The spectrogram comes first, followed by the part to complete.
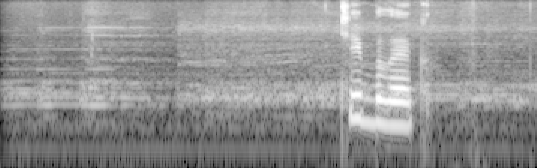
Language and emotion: Russian, neutral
